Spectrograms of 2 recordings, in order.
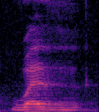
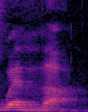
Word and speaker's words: weather: read the word weather it's not what whether it's weather i i hear some japanese people say like j sound but it's gotta be weather you have to stick out your tongue weather forecast um finally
